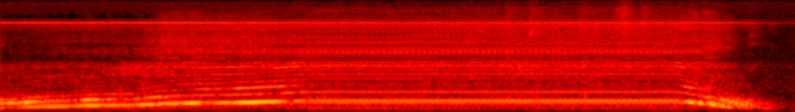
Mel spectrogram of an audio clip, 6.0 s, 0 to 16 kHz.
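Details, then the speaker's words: Newport Vessels 12V 36lb trolling motor on a 2022 Crescent Shoalie kayak, run forward and reverse via a Hobbywing 880 ESC with wired remote on a 12V 60Ah LiFePO4 battery: whine rises smoothly, holds, winds down cleanly; working normally. "and back to zero so everything works perfect now I'm going to shut it down"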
